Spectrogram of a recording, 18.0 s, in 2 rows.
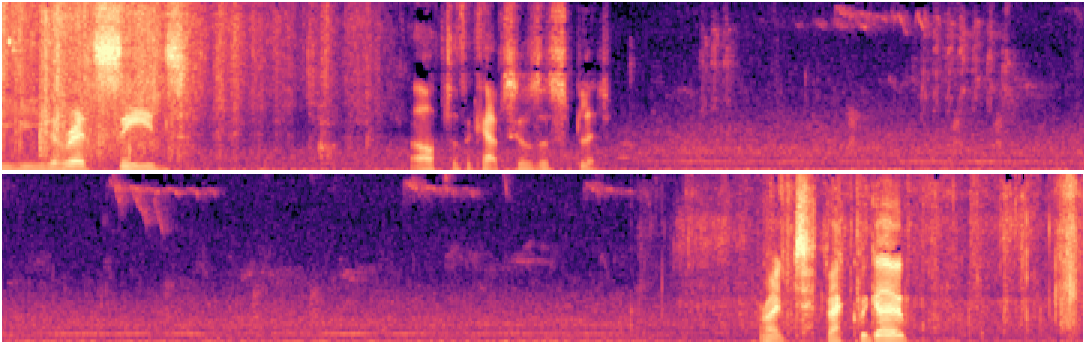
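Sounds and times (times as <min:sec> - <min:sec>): low outdoor rumble: 0:00.0 - 0:18.0
faint high bird chirps: 0:05.1 - 0:15.3.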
